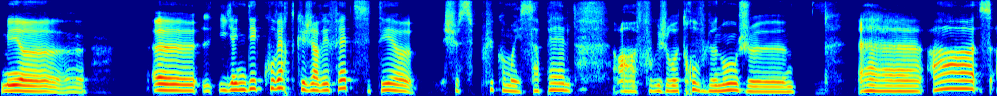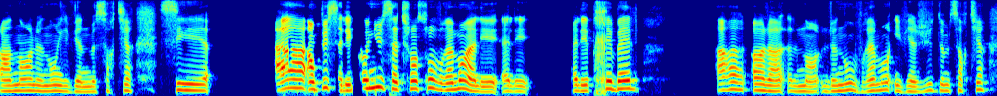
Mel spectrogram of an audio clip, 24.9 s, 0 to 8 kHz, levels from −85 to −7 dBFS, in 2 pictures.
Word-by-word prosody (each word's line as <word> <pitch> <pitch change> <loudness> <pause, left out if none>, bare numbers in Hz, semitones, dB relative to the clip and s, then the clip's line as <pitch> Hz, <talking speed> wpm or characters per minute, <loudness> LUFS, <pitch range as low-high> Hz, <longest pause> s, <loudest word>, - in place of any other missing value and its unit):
Mais 175 +1 +3
heu 150 -5 -1 0.9
heu, 190 -2 +4
i 165 -1 -13
il 195 -1 -7
y 205 - +1
a - - +4
une 210 +1 +1
découverte 255 +2 -2
que 220 - -2
j'avais 195 0 -1
faite 255 +7 -2
c'était, 195 +1 -4
heu, 175 -3 -1 0.4
je - - -9
sais - - -9
plus 215 - -14
comment 180 -5 -7
il 155 - -6
s'appelle! 195 +3 -6 0.6
Oh 160 0 -4
faut 165 +3 -14
que 170 - -6
je 170 - -8
retrouve 170 +1 -5
le 170 0 -3
nom, 195 +3 +1
je 150 -3 -3
m 150 - -7 0.8
heu, 165 -1 -1
ah 240 +3 +2
ce - - -6
ah 170 0 +3
non 180 +1 +1
le 175 -2 -1
nom 170 +2 0
il 165 -1 -2
vient 155 0 -2
de 150 - -3
me 155 0 -3
sortir. 175 +3 -5 0.3
C'est 195 -2 +1 0.9
ah! 265 0 +8
En 225 0 +9
plus 270 +4 -1
elle 180 - -1
est 180 - +4
connue, 265 +4 +5
cette 230 -4 +1
chanson, 240 +2 +3
vraiment 215 +3 +3
elle 170 -4 +4
est 150 -1 -1
elle 165 0 -3
est 155 -3 -5 0.5
elle 175 0 -1
est 175 0 0
très 240 0 +3
belle. 240 +1 +5 1.0
Ah! 205 +2 +1
Oh 195 0 +5
là 170 -1 +2
non, 160 -1 -3
le 160 +2 -4
nom 195 +4 0
vraiment 180 +6 -2
il 175 - -3
vient 155 0 -2
juste 175 +5 -8
de 185 - -2
me 180 - -3
sortir. 185 +4 -5
180 Hz, 175 wpm, -24 LUFS, 165-210 Hz, 1.0 s, En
